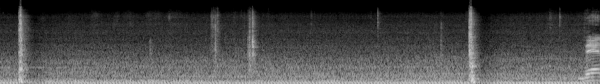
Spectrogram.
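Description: Steady low machinery hum from the running motorhome. Over it, a sharp click sounds just after the start and another near the end, with a couple of fainter ticks between, from the mirrored medicine cabinet doors being handled.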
